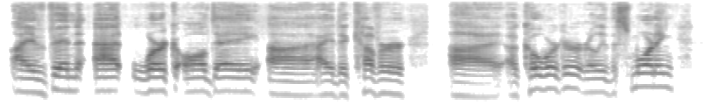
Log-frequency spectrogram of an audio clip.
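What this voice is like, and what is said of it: Strained, failing voice. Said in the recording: “If you probably couldn't tell, my voice is going out on me.”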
